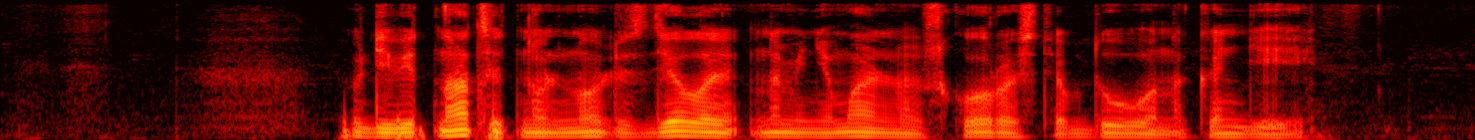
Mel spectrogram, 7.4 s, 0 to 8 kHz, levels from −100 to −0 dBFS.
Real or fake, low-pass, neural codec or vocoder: real; 7.2 kHz; none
